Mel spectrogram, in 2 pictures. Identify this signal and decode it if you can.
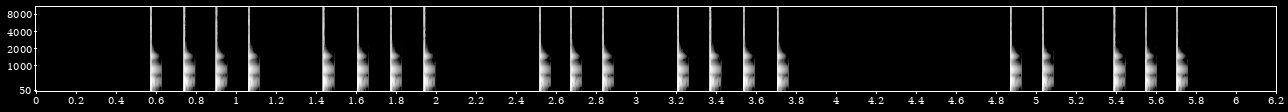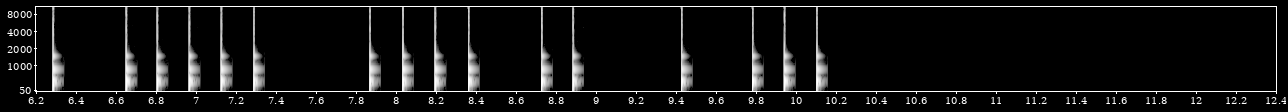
Tap code, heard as taps on a table, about 6 knocks a second. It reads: TO HERC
